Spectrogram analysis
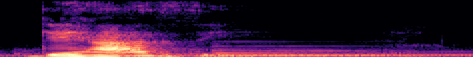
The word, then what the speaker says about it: Gehazi: to his servant gehazi instead of the English pronunciation I'm gonna stick to the Hebrew pronunciation gehazi call the shunamite so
